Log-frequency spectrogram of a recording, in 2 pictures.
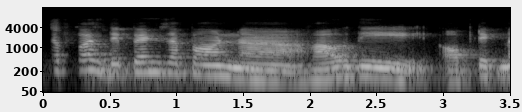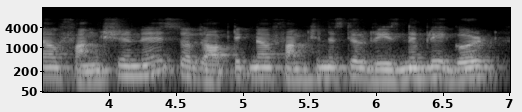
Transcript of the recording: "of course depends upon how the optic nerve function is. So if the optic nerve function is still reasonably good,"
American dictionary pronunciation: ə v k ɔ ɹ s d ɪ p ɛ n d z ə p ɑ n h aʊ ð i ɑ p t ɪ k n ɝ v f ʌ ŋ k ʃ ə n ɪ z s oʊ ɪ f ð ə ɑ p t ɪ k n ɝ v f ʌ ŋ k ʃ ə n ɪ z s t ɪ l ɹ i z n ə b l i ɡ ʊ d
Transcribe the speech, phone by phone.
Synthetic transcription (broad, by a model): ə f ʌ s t d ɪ p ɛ n d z ə p ɑ n h aʊ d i ɑ p t ɪ k n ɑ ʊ f ʌ ŋ k ʃ ə n ɪ z s oʊ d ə ɑ p t ɪ k n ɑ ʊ f ʌ ŋ k ʃ ə n ɪ z s t ɪ l ɹ i z n ə b l i ɡ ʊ d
